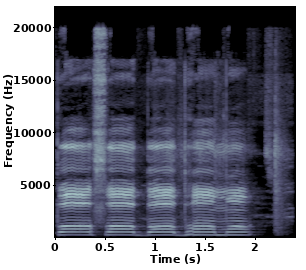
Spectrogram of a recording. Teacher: अब प वर्ग जो है वो होठ से स्पर्श करते हैं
